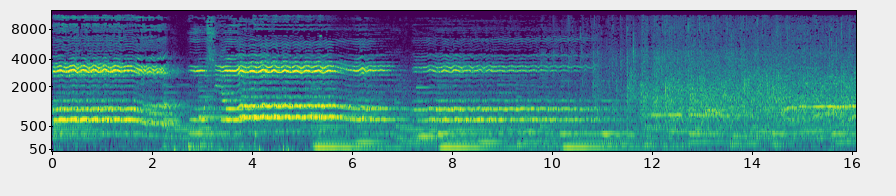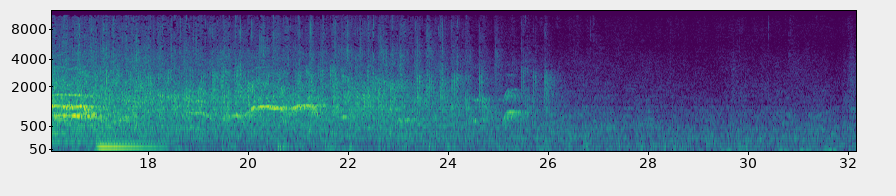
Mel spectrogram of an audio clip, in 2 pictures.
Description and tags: opera with audience
Don Giovanni begun in Setnor Auditorium with a full audience
audience, orchestra, opera, music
